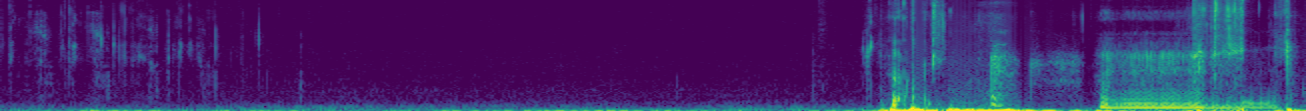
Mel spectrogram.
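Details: Anzu, a one-year-old female tortoiseshell Munchkin, gnaws heated corn indoors; crunching and chewing clicks come first, then a low rumbling growl surges in the last second or so, loud and buzzy beneath the bites.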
